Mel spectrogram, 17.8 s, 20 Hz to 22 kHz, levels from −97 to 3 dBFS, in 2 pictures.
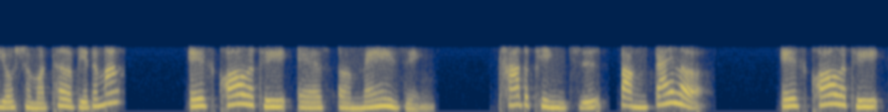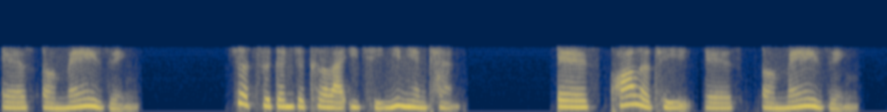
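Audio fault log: throughout: tandem speech coding. The speech has been coded twice in a row, which fits a low-rate AMR-NB stage feeding G.726. Each coder re-codes the last one's losses, leaving it rough, muffled and warbly. A spectrogram shows smeared harmonics and nothing above 3.8 kHz.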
